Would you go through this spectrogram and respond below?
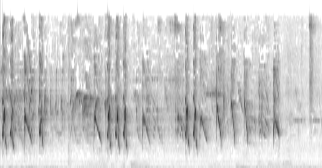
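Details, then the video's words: Chattering ciblek (bar-winged prinia) song: dense strings of high, slightly descending chips and twittering notes with hardly any gaps, over soft low rumbling background sounds. "Ciblek Gacor"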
